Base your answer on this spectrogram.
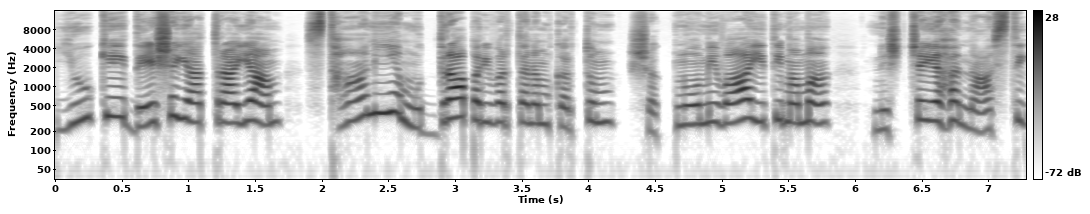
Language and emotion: Sanskrit, fearful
